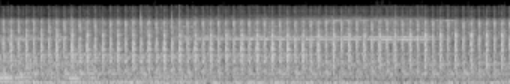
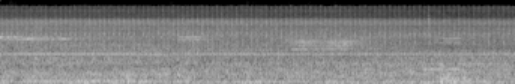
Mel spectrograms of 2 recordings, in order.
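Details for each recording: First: CNG-fitted car engine at idle gives sharp, fast, very regular loud metallic tapping; debris entered cylinder three after a spark plug was removed, marking piston and head; engine knock from debris in cylinder. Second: CNG engine after knocking repair, just restarted: smooth, even idle, steady hum with no tapping or knocking; normal healthy idle.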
